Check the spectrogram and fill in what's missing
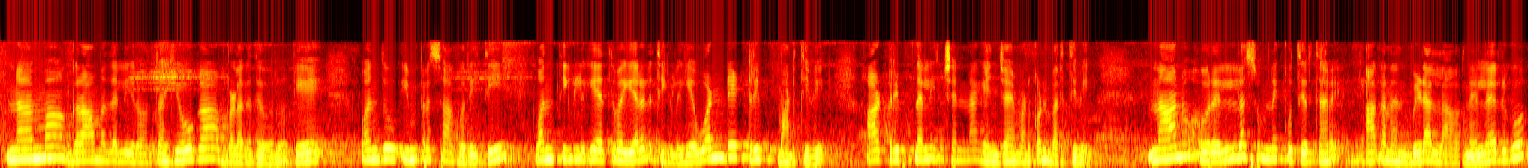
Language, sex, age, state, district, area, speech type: Kannada, female, 45-60, Karnataka, Mandya, rural, spontaneous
